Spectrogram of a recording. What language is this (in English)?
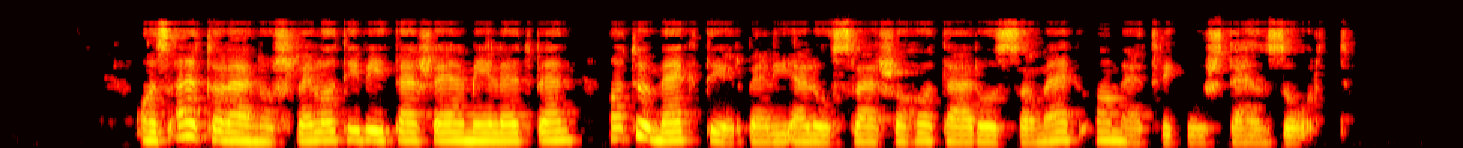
Hungarian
